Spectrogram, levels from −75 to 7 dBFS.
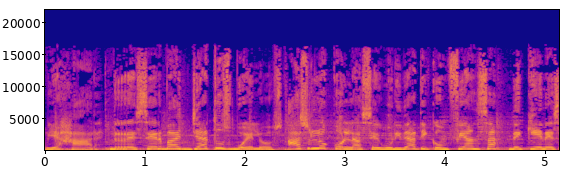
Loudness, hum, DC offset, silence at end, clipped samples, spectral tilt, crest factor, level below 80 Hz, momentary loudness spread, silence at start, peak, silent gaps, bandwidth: -12 LUFS; none; under 0.1%; 0 s; under 0.1%; -3 dB/octave; 12 dB; -56 dBFS; 3 LU; 0 s; 0 dBFS; none; 17 kHz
